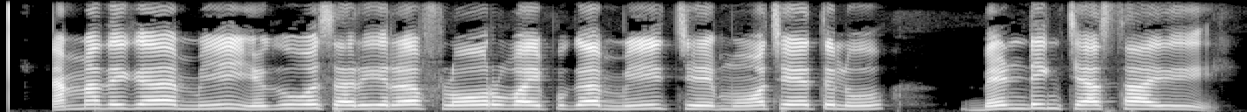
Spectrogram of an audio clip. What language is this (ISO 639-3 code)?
tel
